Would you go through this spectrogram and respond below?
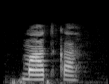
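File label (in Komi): "матка", Komi-Zyrian, female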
